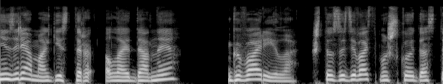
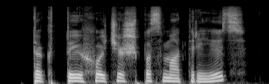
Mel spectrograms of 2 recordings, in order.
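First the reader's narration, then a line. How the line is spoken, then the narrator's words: Snort. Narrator (Russian): хмыкнул Ониксовый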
